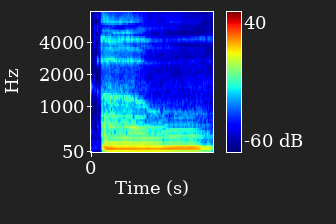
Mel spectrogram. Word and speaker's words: Om: This expression, like the sound of a bell, is because when you chant Om, it's Aum. So this, when you do it's A-U-M, A-U-M, Aum.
